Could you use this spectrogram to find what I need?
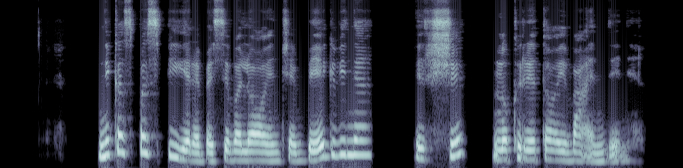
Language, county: Lithuanian, Klaipėda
